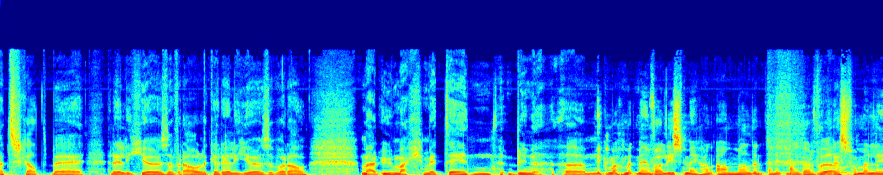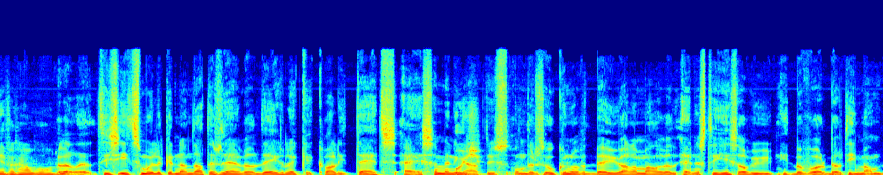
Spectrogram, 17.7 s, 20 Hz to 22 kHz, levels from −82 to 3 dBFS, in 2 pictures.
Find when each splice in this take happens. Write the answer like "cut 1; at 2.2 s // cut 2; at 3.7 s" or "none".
none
